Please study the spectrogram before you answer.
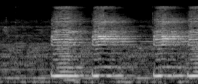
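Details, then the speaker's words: Scooter with a battery not fully charged despite long charging: the horn gives four short, thin, weak toots, and the fuel pump does not hum at key-on. "Di sini untuk klakson lemah Pak, kedengarannya tidak nyaring."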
